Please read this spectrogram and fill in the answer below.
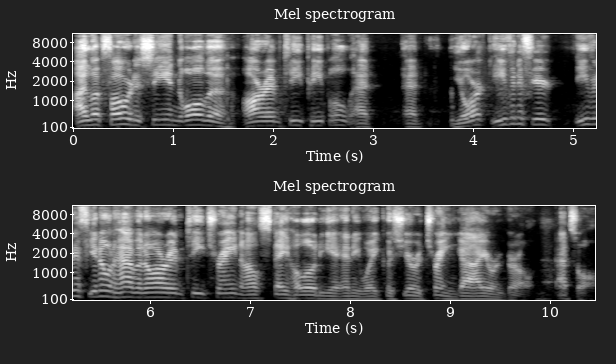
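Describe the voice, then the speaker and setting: A man's fairly high, bright and sharp voice, fairly quick in pace, with very wide pitch swings. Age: 70s. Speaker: model train manufacturer. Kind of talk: casual chat.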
